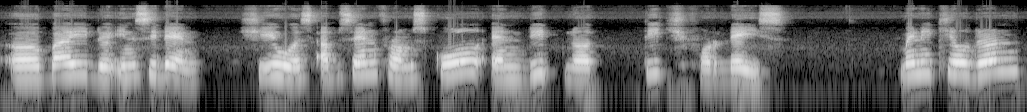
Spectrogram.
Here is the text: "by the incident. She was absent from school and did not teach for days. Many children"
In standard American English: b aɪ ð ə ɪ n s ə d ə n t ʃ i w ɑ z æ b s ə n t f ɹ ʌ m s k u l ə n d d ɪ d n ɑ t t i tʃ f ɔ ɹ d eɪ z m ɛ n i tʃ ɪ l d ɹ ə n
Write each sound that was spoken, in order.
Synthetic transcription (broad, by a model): b aɪ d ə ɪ n s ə d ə n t ʃ i w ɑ s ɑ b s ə n t f ɹ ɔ m s k u l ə n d d ɪ d n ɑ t t i tʃ f ɔ ɹ d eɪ s m ɛ n i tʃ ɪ l d ɹ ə n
